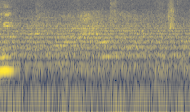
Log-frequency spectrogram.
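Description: A steady low background hum with faint even tones running through it. The tail of a woman's spoken word is heard at the very start.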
